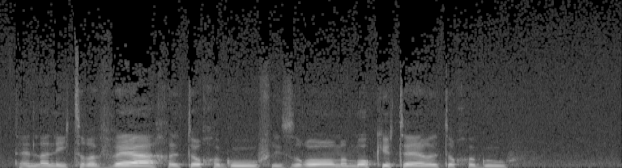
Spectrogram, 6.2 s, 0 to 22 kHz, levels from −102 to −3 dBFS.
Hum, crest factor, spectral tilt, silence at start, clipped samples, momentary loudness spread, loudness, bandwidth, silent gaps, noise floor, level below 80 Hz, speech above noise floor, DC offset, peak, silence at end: none; 22 dB; -4.5 dB/octave; 0.15 s; under 0.1%; 13 LU; -32 LUFS; 20 kHz; none; -58 dBFS; -88 dBFS; 26 dB; under 0.1%; -12 dBFS; 1.05 s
